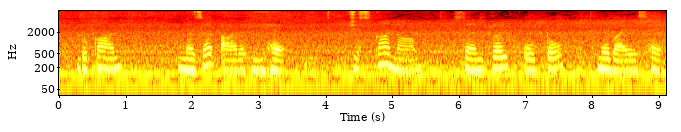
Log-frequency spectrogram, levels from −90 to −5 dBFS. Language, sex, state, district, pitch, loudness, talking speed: Hindi, female, Madhya Pradesh, Katni, 165 Hz, -19 LUFS, 70 wpm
